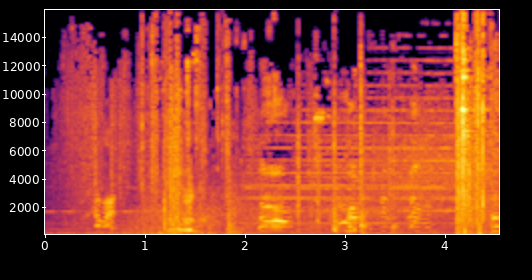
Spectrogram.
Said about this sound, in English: And then that's where, he gets shot. And it is like a really gruesome gunshot. Yeah. That you don't typically see. Brutal. Yeah, it's pretty brutal.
